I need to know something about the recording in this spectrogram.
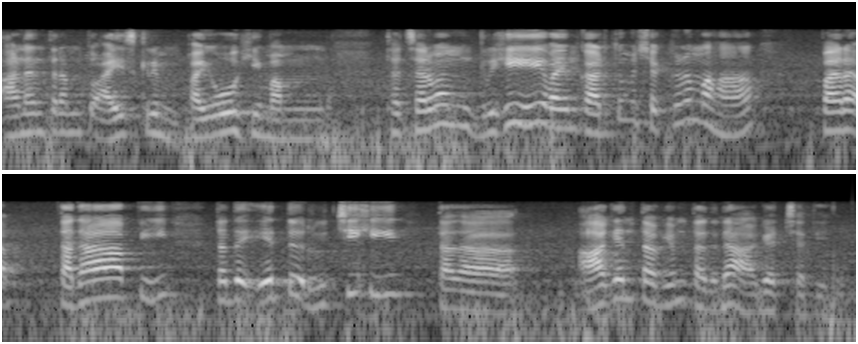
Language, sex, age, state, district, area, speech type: Sanskrit, male, 18-30, Telangana, Hyderabad, urban, spontaneous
